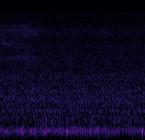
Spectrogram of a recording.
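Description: Quiet room tone: a faint steady low hum under an even hiss, with no distinct sound standing out.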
